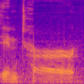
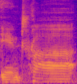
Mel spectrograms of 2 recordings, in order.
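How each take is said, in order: First: The second syllable sounds like 'ter'. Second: The second syllable sounds like 'tra'. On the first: The speaker calls it right. "it's in ter esting" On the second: The speaker calls it wrong. "it is not in tra"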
